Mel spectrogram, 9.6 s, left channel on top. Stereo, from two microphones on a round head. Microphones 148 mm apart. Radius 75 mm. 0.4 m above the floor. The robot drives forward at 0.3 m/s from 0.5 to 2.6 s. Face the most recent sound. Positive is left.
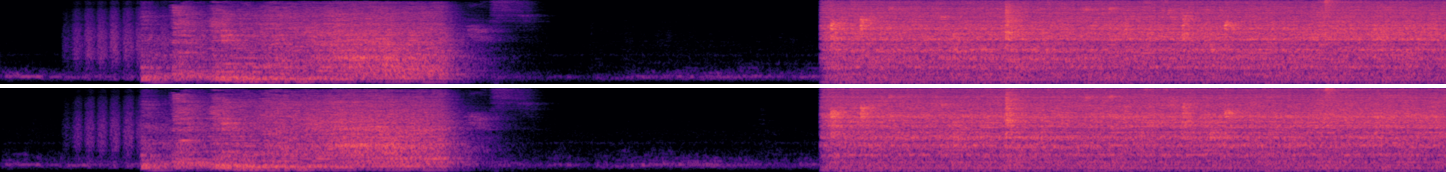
turn(degrees=15)  # may be behind; listen again after turning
